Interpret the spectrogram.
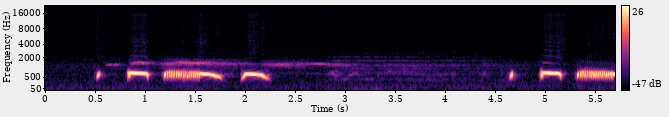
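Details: A spotted dove sings a 'thổ pha đồng' style phrase: a clipped note, a short coo, a long purring coo and a falling coo. After a pause the next phrase starts. A soft high tone lingers in the background.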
